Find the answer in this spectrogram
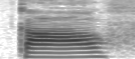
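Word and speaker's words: calf: ये जो स्पेलिंग्स है, ये जो एग्जाम्पल्स है, यहाँ पर एल साइलेंट है, ठीक है, क्योंकि ए ओ यू वोवल्स के बाद में क्या आ रहा है, एल आ रहा है, इसलिए।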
